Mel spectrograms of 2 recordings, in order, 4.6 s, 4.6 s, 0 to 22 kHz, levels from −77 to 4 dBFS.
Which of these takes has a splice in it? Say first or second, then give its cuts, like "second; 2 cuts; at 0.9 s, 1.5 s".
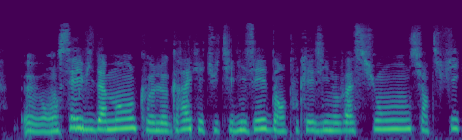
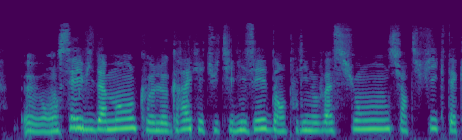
second; 1 cut; at 3.0 s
